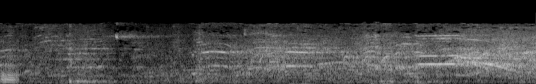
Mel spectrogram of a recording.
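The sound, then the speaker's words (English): A ball bounces once, a short sharp knock early on, ahead of a heavily topspun serve during a match, with crowd chatter and voices talking throughout. “Ball bouncing right low.”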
